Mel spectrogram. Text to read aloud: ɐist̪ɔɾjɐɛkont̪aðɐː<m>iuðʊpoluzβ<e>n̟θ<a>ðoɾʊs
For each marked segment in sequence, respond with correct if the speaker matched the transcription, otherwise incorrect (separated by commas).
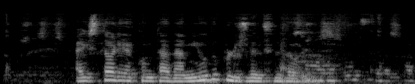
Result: correct, correct, incorrect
